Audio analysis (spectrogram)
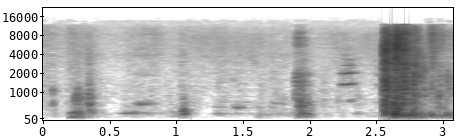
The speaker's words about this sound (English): Close the door.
